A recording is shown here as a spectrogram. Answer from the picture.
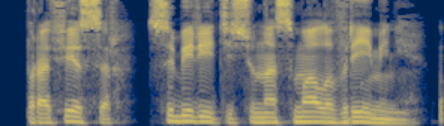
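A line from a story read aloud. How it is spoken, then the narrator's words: Tired. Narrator (Russian): устало сказал ученому граф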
